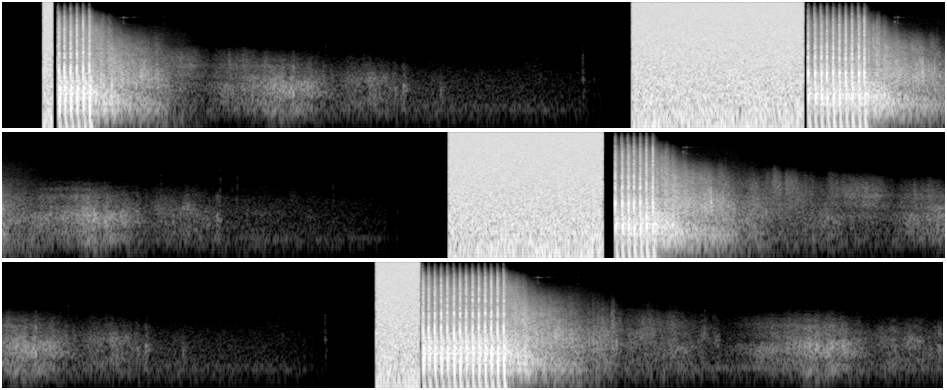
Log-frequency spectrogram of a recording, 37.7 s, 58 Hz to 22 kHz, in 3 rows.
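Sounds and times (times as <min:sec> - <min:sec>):
distant XM8 battle rifle automatic fire outdoors: 0:00.6 - 0:02.1, 0:08.4 - 0:12.5, 0:18.6 - 0:22.3, 0:30.2 - 0:32.8.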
